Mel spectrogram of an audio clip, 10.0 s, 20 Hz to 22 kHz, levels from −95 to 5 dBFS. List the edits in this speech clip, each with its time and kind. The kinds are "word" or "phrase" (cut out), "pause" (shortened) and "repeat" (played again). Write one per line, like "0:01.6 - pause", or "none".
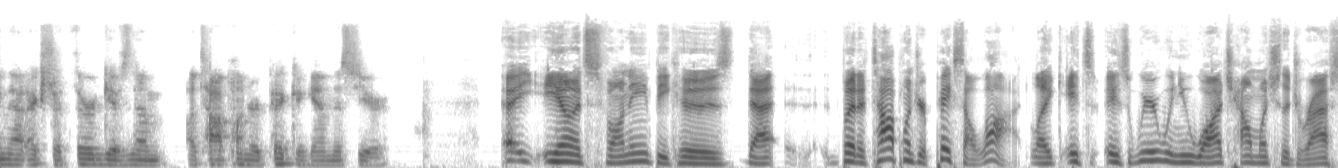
none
